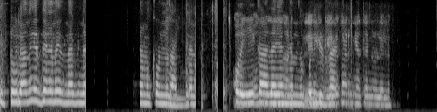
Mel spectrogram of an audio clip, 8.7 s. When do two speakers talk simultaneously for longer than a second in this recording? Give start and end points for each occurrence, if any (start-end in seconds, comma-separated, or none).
4.8-6.7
